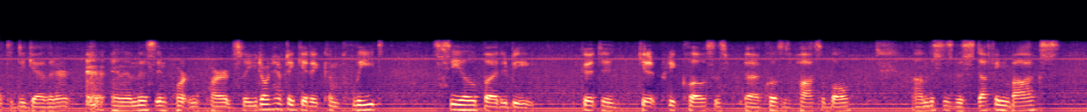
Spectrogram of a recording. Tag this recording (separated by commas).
Speech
